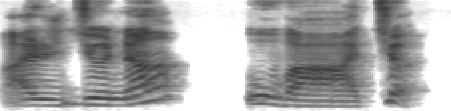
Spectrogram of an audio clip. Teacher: Arjunaha Uvacha. Visarga is followed by a vowel, so the Visarga disappears.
